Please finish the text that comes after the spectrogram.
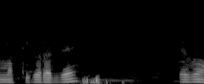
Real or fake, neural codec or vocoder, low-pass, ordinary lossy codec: real; none; 3.6 kHz; none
